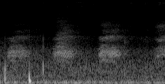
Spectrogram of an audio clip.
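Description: Crows caw a few times outdoors on a wooded path, with harsh calls spaced out over low background ambience and one sharp nearby knock.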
